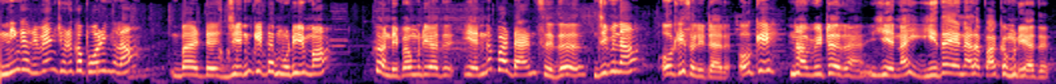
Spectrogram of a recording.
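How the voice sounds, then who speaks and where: A woman's voice: high voice, a bit bright. A woman with a Tamil accent narrating a comic fan dub in a teasing, chatty voice-over, full of exclamations.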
